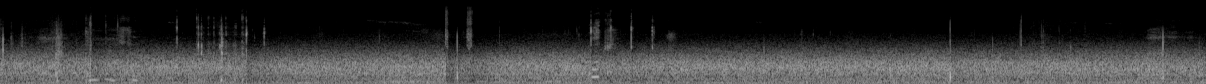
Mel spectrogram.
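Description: Husky puppy chewing and gnawing on something on the ground, heard as scattered small clicks and crunches over a steady outdoor background rush.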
